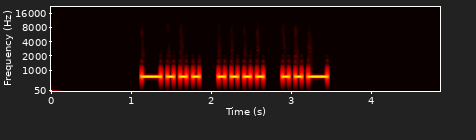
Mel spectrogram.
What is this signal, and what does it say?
Morse code, heard as a keyed tone, about 15 wpm, 700 Hz. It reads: BHU
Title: USA Call Sign Postfixes - 3 Letters 15wpm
